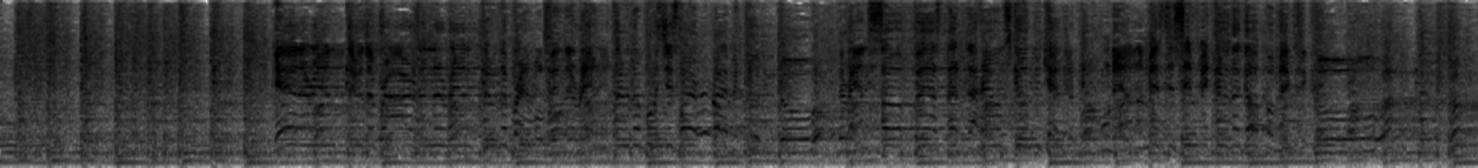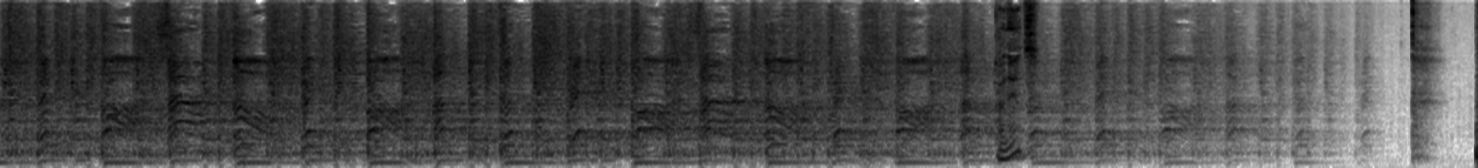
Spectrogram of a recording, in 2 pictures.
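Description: A folk-country song plays with a male voice singing over a steady, bouncy rhythm and bass, full and loud throughout, before the music stops and fades out near the end.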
